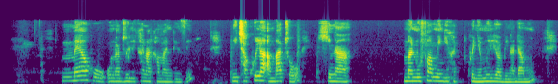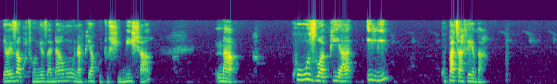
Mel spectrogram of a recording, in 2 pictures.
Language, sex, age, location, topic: Swahili, female, 25-35, Kisumu, agriculture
